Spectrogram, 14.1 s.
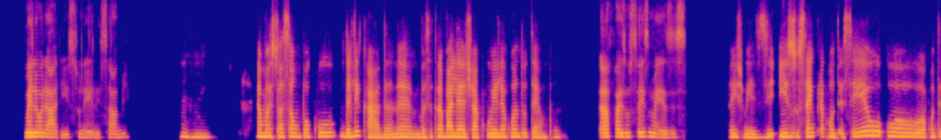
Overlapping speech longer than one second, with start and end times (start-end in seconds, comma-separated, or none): none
